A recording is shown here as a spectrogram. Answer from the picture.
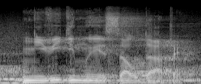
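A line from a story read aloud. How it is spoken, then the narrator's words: Joyless snort. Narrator (Russian): Болл невесело хмыкнул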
